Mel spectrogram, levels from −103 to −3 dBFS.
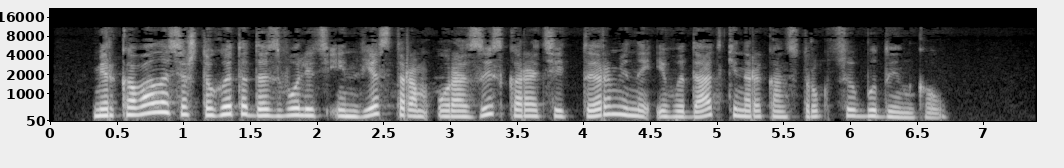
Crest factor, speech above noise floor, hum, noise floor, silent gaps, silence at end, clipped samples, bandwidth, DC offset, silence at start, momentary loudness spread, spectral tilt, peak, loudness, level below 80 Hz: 18 dB; 54 dB; none; -75 dBFS; none; 0.65 s; under 0.1%; 11.5 kHz; under 0.1%; 0.35 s; 9 LU; -6 dB/octave; -4 dBFS; -21 LUFS; -60 dBFS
